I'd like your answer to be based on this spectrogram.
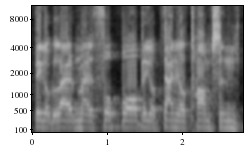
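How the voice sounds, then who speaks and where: A man's voice: medium pitch, monotone, moderate pace, fairly bright tone, clean tone. British man hosting a casual live stream. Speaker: host of a football fan live stream.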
